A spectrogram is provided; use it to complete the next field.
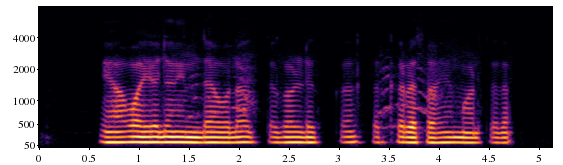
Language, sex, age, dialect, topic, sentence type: Kannada, male, 18-24, Northeastern, agriculture, question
